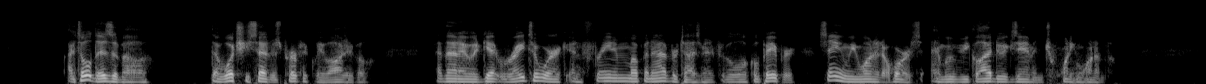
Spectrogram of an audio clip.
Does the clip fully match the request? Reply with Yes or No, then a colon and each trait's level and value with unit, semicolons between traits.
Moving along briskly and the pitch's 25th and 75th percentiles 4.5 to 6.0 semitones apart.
No: fast, 210 wpm; average, 3.7 semitones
